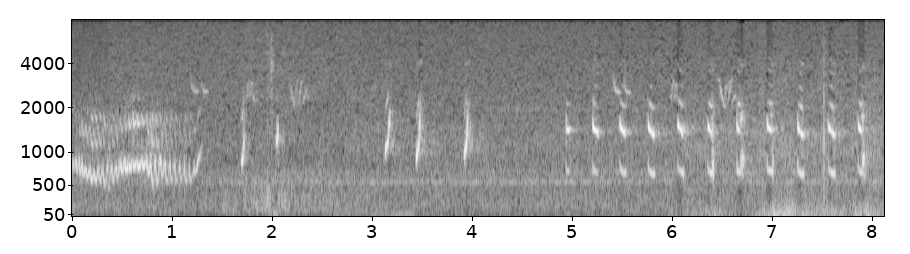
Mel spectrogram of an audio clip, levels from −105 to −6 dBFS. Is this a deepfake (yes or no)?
no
